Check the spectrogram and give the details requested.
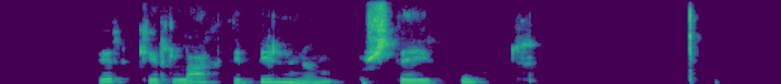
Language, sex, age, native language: Icelandic, female, 20-29, Italian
